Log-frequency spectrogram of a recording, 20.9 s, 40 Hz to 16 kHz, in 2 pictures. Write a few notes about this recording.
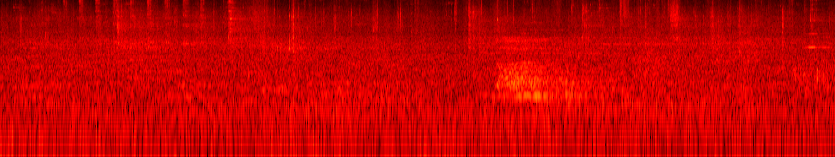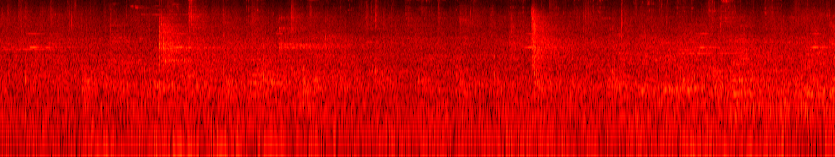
ideling at Graz main station, had to wait 4h for my train to Slovenia. ambience at the station hall. (tech: SD702, Audio Technica BP4025)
